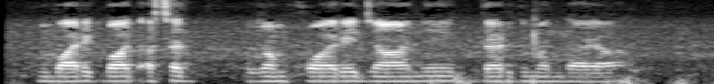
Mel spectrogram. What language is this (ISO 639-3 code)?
urd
